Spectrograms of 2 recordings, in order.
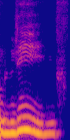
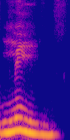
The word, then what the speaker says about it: leave: But if you say we were supposed to leave. So remember it's a long e. Imagine your mouth smiling. E. Yeah. Leave.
